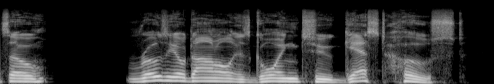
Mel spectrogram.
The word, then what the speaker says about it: O'Donnell: sisterin will say Rosie O'Donnell. It's not O'Donnell, it's O'Donnell. No D on the end. No D for Rosie. You get it? You don't get it. All right, so Rosie O'Donnell is going to guest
